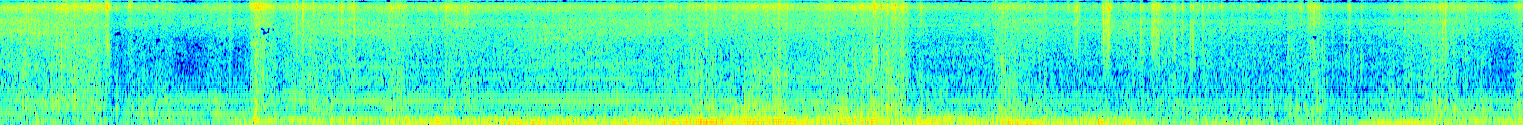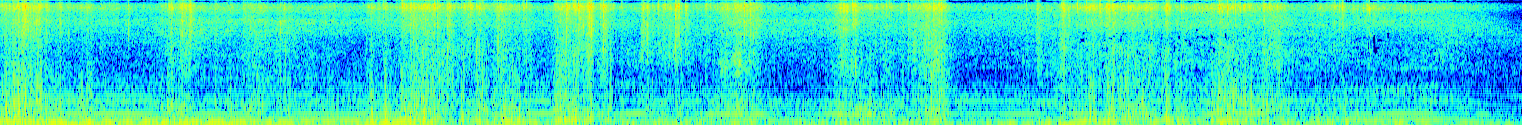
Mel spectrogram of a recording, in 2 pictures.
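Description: EGO Power+ battery string trimmer running with a steady electric whine, its nylon line cutting through weeds with many sharp ticks and cracks. The pitch sags now and then under load.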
